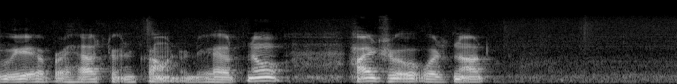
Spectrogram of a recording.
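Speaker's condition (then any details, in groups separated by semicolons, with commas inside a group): ALS; affects swallowing and speech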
